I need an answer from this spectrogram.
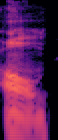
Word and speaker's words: Eom: Created by the eccentric folk artist Eddie Owens Martin, who in 1957 changed his name to Saint Eom, pronounced Ohm, and became the first Pasquoian.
